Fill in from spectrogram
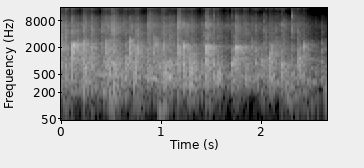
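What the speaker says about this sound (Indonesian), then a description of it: "Ya, tepuk tangan dulu." Schoolchildren in a classroom clap their hands together at the teacher's prompt, a short, brisk burst of many hands clapping close by that tapers off after a couple of seconds.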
